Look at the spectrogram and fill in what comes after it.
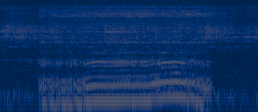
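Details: ['One long, low snore from a sleeping dog, a steady drone that rises slightly in pitch near its end before trailing off.']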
